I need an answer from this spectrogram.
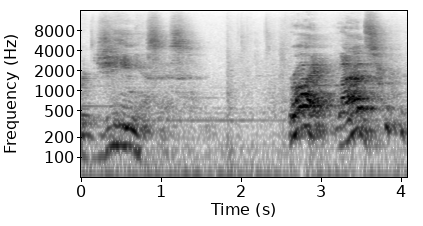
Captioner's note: British accent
